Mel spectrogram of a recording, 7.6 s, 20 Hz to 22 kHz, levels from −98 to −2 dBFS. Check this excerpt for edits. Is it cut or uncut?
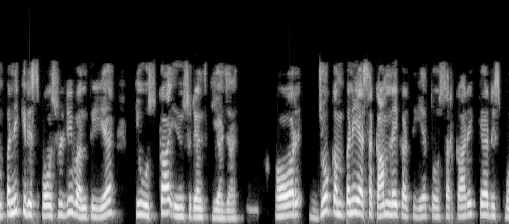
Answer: uncut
